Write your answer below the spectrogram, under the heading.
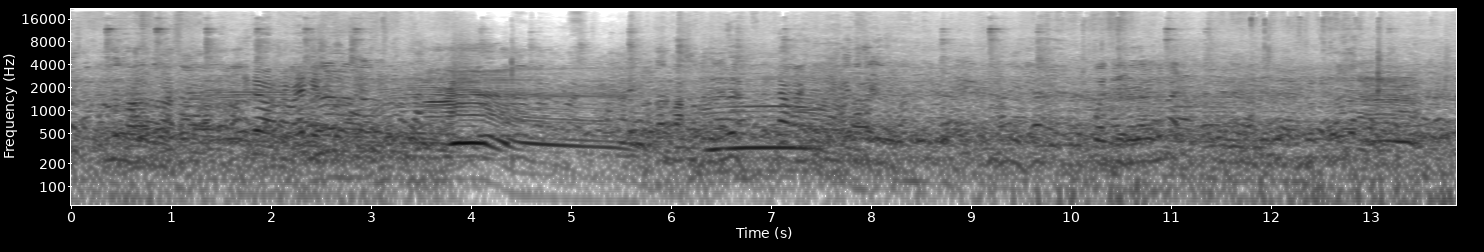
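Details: Sahiwal bull calf at a busy cattle market in Munshiganj, Bangladesh, on 29 March. Two low, drawn-out moos stand out, the first louder, then a second longer one a few seconds later, over constant crowd chatter and bargaining voices.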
